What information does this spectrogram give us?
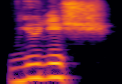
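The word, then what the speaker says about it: München: security conference I think MSC munish to pronounce it in the German fashion Munich Munich security conference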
